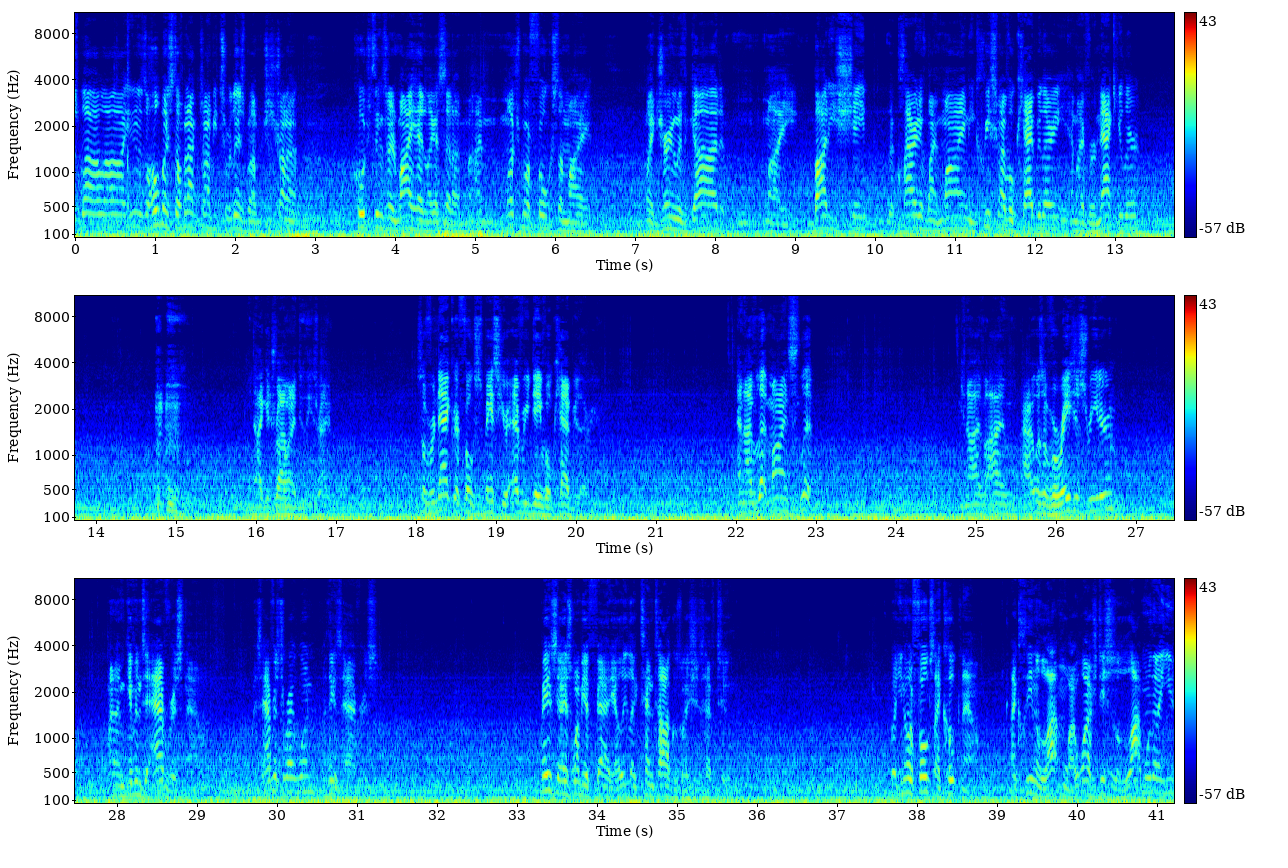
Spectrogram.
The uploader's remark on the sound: In this CarCast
